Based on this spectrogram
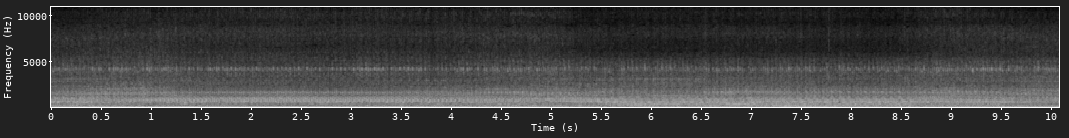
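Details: GM 4-71 supercharged two-stroke diesel, about 160 HP, roughly 50-60 years old, driving a Frick sawmill, idling just after a secondary fuel filter change. Loud, steady drone with an even beat and blower whine on top, no miss or knock; running healthy.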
